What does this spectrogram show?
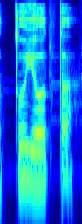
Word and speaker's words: Toyota: Vamos falar agora da Toyota. As vogais O e E do japonês têm esse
